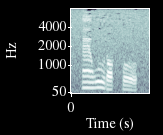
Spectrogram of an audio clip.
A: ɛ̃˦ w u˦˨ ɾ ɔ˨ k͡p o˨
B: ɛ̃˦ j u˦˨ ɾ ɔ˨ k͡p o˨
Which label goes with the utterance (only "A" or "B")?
A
